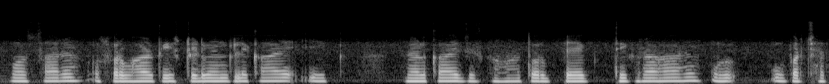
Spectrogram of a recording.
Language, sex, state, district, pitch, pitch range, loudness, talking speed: Hindi, male, Bihar, Kishanganj, 150 Hz, 145-155 Hz, -19 LUFS, 165 wpm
